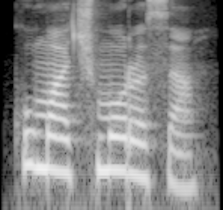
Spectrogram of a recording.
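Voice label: "кумач мороса", Komi, female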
